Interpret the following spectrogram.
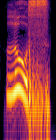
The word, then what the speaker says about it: loose: pronunciation of these two words people often even pronounce them wrong the first is loose sound loose and the second is lose sound lose what's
